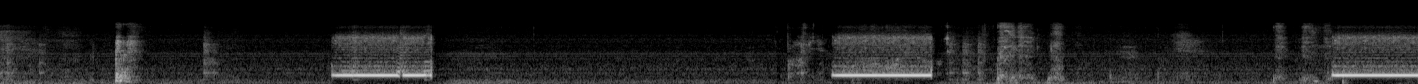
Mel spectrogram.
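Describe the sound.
A telephone call ringing out: three steady, one-second ringback tone bursts spaced about five seconds apart. Quiet voices and small noises fill the gaps between rings.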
